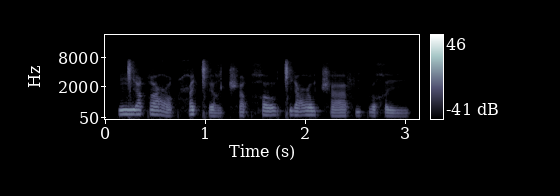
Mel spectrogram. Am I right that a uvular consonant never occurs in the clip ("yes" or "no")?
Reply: no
